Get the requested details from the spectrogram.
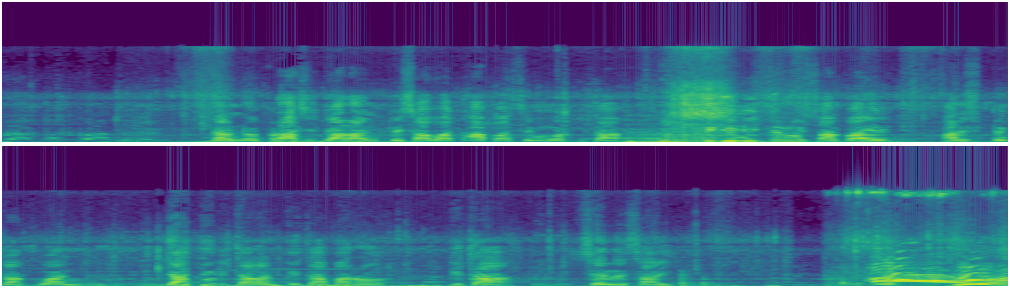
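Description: A group of men chant and shout together outdoors.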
